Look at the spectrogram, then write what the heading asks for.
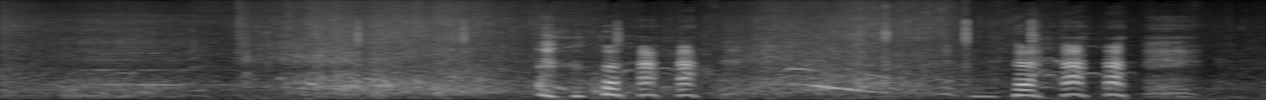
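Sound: splashing water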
